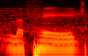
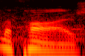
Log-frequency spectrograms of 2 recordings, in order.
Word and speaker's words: Lepage: She does go by Lepage, but if you ask her father, he prefers Lepage.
